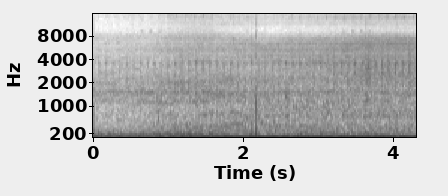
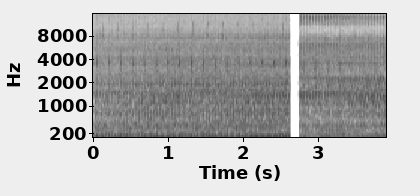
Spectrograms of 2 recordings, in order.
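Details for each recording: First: VW Jetta after reconnecting the forgotten PCV valve: light, fairly even ticking rattle about 200 per minute over a steady low idle, cause unknown; an oil leak later appeared to come from the balance shaft tensioner. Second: VW Jetta after engine work and fixing an oil leak at the balance-shaft tensioner, not yet warmed up: steady, even idle with a light regular tick and faint belt chirp. It sounds happier and runs smoothly.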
